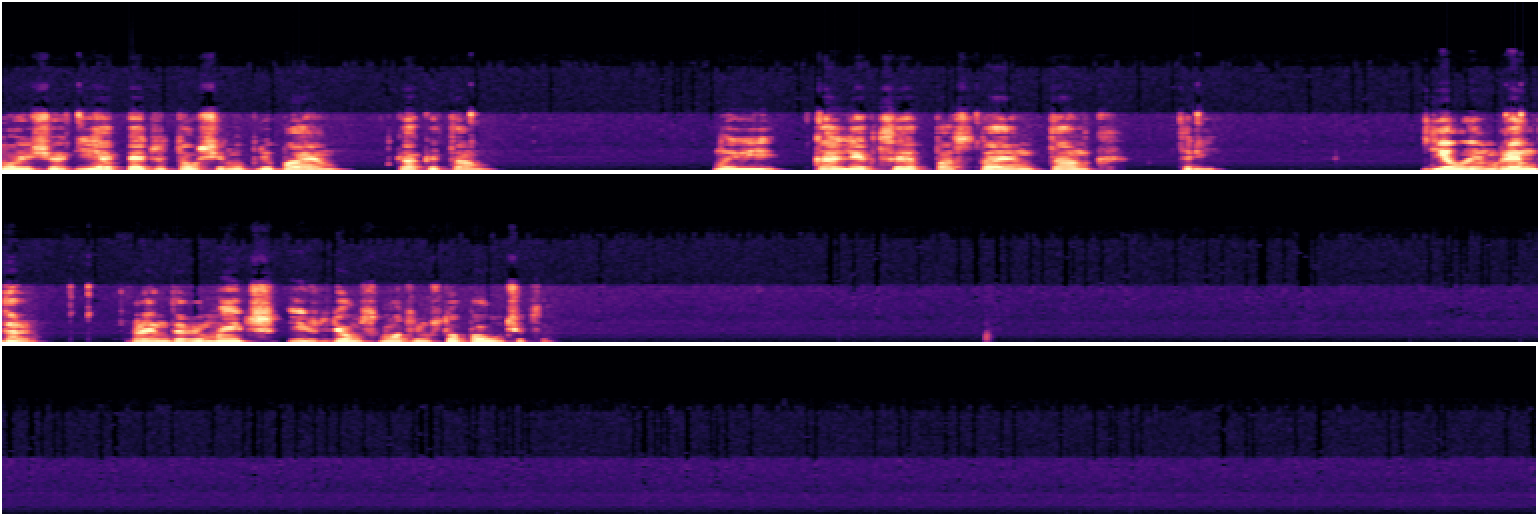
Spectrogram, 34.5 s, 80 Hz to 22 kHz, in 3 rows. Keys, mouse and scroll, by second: 0.4 click, 1.5 click, 6.0 click, 7.2 click, 11.2 click.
